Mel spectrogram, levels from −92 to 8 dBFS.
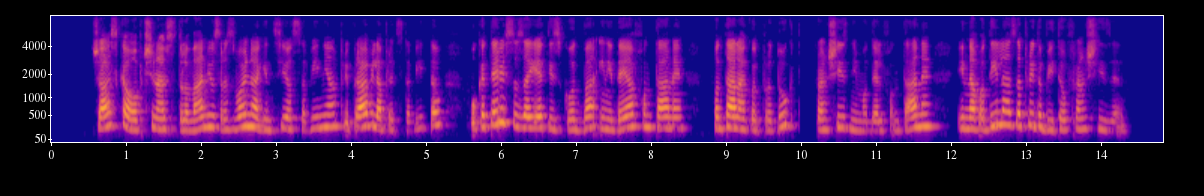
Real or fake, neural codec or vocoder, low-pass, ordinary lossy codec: real; none; none; none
